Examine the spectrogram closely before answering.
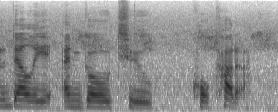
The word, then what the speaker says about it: Kolkata: It used to be Calcutta. It was originally Kolkata, then the Brits came and changed it to Calcutta, and now all these Indian cities are going back to the original pronunciation, so Kolkata, and that's where my family originates from.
